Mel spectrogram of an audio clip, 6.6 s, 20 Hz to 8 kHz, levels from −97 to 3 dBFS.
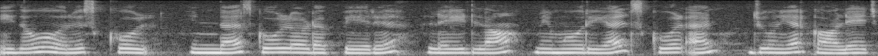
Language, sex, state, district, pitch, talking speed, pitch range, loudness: Tamil, female, Tamil Nadu, Nilgiris, 210 Hz, 120 wpm, 200-225 Hz, -13 LUFS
